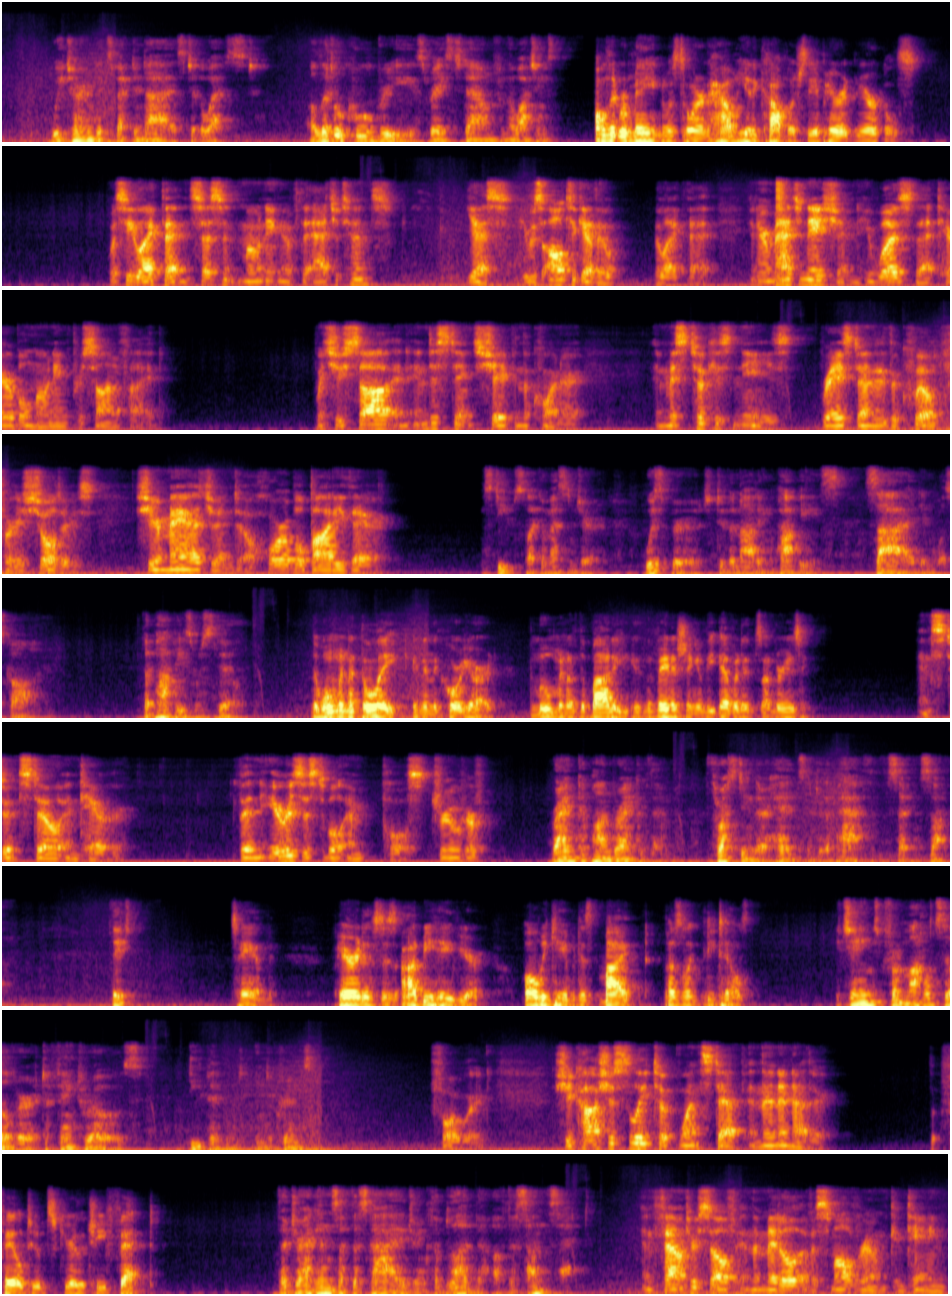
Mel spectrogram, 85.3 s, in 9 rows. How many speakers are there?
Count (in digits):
3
